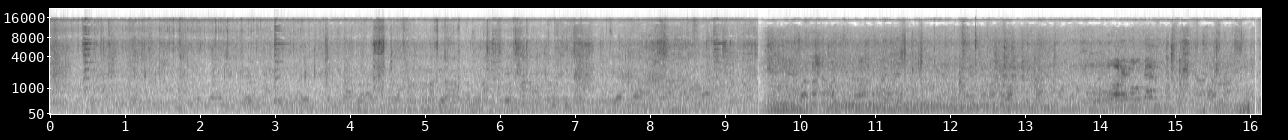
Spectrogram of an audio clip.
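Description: A crowd of men murmurs and talks nearby outdoors.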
